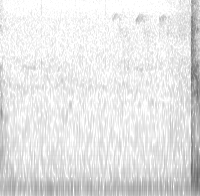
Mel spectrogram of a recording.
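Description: Near silence: faint outdoor background, broken by one short, sharp sound just before the end.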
